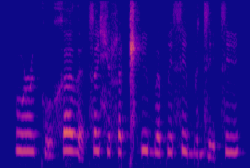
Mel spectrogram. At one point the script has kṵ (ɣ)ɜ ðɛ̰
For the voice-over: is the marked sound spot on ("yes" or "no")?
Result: no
